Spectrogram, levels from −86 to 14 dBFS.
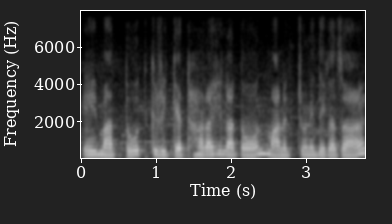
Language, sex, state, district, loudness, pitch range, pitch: Chakma, female, Tripura, Unakoti, -16 LUFS, 195-215 Hz, 205 Hz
